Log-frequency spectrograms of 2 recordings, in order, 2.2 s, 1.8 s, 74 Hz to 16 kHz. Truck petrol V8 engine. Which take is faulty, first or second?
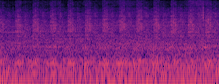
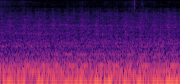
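first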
